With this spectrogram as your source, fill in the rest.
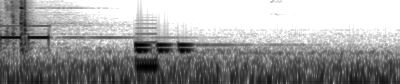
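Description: An electronic keypad beeps.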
